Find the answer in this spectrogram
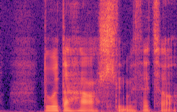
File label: "hallt", Welsh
